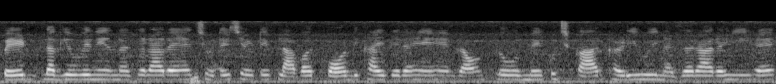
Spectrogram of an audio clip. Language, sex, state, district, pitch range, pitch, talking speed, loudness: Hindi, female, Chhattisgarh, Raipur, 205-220 Hz, 215 Hz, 210 wpm, -17 LUFS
